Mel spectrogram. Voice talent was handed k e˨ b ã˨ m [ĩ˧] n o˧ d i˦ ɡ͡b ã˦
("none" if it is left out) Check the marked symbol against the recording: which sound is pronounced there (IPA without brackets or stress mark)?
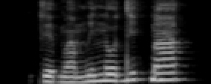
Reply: i˧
